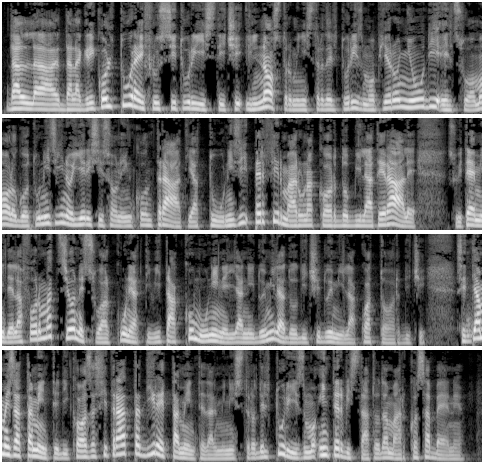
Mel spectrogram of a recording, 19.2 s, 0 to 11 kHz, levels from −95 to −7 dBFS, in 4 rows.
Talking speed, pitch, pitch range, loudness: 170 wpm, 155 Hz, 135-185 Hz, -22 LUFS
